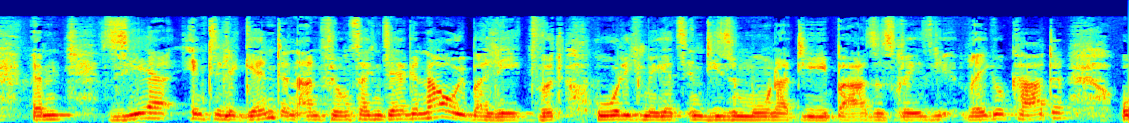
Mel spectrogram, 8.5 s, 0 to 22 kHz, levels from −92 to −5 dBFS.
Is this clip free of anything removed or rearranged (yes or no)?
no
